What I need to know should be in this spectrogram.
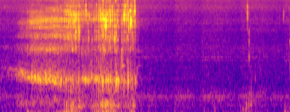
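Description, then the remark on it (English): A drawn-out slurping sip from a chalice, picked up on a new microphone, lasts about a second, with a whistly airy tone, followed by near silence and a short sharp click at the very end. “Main reason we got this new microphone is so when I take a sip out of the chalice, the audio is picked up on the mic.”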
